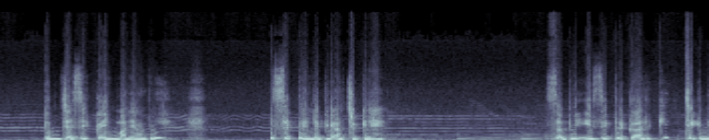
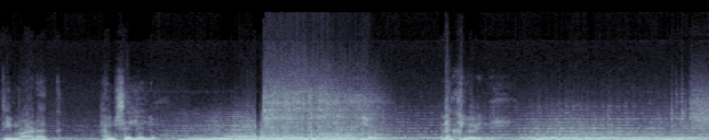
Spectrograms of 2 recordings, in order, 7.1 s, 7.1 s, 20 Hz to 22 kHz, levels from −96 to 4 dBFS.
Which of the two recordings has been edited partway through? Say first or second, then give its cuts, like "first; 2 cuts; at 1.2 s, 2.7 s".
second; 1 cut; at 3.6 s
